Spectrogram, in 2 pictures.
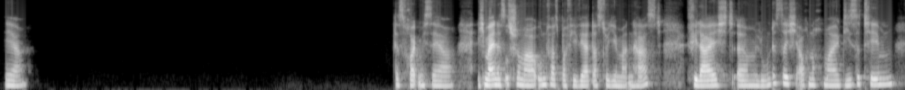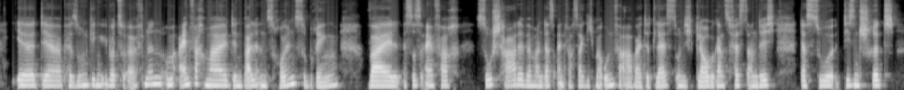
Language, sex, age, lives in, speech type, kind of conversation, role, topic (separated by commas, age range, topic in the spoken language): German, female, 30-34, Germany, conversation, advice, advisor, Wie kann ich in einer neuen Beziehung wieder Vertrauen fassen?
